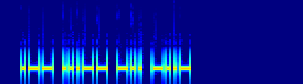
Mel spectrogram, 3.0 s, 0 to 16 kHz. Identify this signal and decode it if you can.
Morse code, heard as a keyed tone, about 36 wpm, 700 Hz. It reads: W3DX
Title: NA SOTA Activator Callsigns 35wpm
